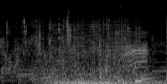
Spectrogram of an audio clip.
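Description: Bird squawking in the Spyro 2: Ripto's Rage video game, a harsh duck-like quacking call rising over busy game music and effects, fairly loud, with a brief voice underneath.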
